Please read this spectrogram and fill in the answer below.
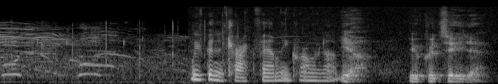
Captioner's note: cheering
